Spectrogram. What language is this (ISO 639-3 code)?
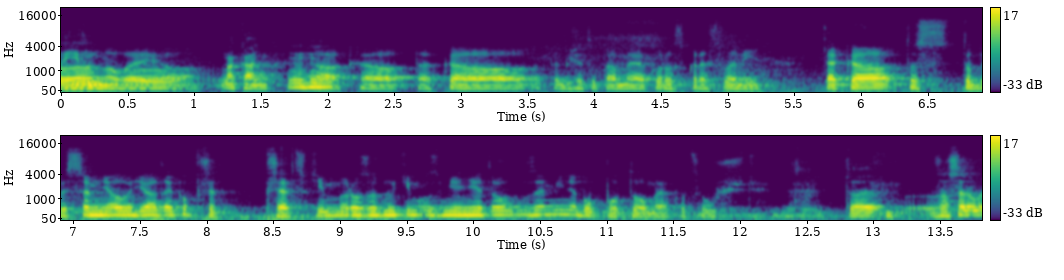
ces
